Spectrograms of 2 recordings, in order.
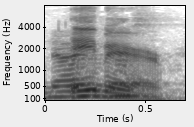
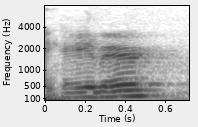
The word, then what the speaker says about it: Hebert: Kyle uh habert right haybert Hebert not even close he bear no no no not even not even hay bear it's h is silent E is like an a a bear a bear a bear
